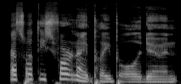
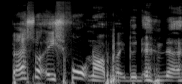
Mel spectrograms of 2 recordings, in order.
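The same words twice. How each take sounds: First: Said in the usual way. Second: Put-on goofy stab at an Australian accent. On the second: Streamer drifting into accent while mocking Fortnite players, playful Australian accent. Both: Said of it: "I don't even want to switch to Australian".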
